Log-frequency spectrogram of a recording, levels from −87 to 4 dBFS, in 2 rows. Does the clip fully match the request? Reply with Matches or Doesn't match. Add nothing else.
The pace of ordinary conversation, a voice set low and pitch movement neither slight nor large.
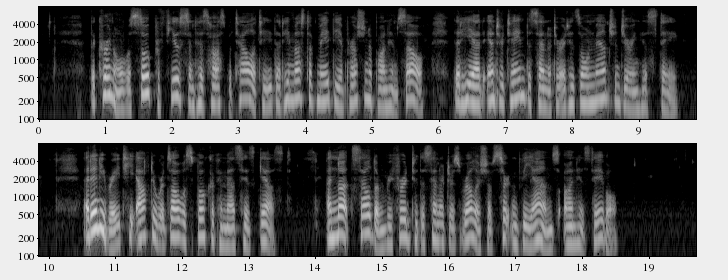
Doesn't match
